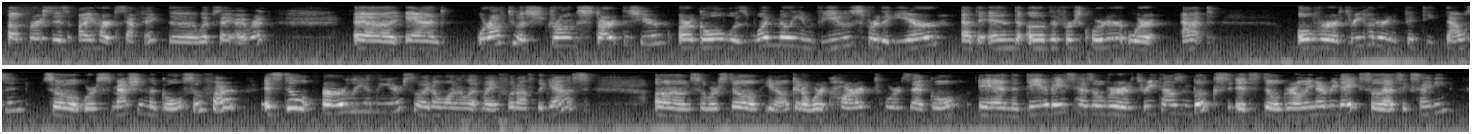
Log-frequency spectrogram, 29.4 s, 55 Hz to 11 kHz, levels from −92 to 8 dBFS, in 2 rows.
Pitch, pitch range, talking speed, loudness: 240 Hz, 210-290 Hz, 185 wpm, -23 LUFS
